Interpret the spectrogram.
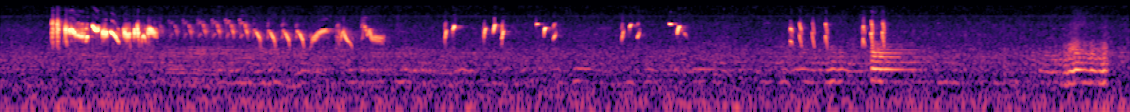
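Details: Black-eared wheatear near Ermita de la Virgen de la Sierra, Cabra, Andalusia, Spain, opening with a scratchy, buzzy burst, then a run of thin high notes and short dry clicks spaced about half a second apart; quiet background.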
